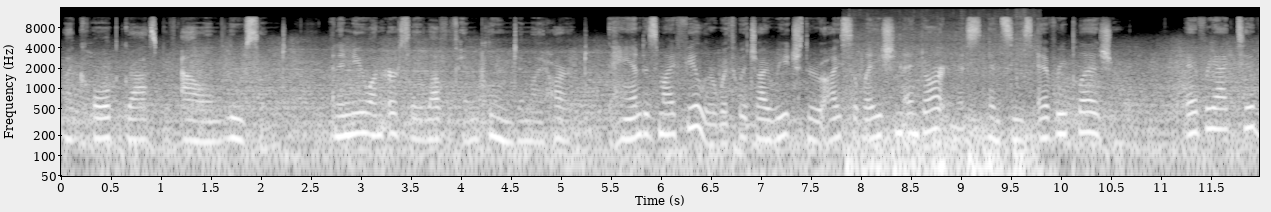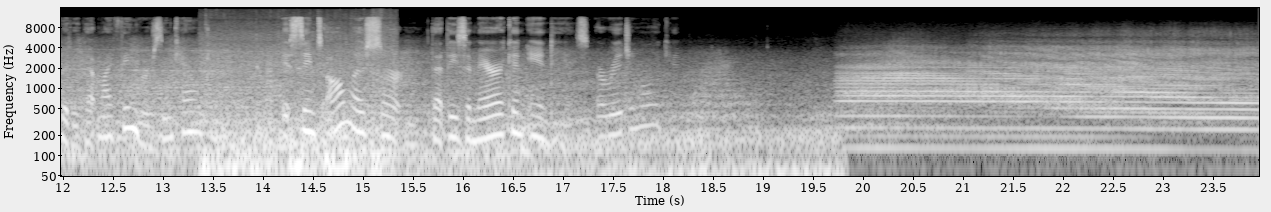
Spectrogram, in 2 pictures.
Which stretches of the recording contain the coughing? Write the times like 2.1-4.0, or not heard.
not heard.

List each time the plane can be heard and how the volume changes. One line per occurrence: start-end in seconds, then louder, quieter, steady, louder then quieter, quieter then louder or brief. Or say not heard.
0.0-23.9 steady.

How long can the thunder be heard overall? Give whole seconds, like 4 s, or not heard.
4 s.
